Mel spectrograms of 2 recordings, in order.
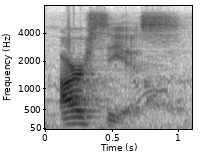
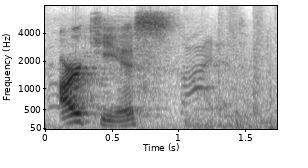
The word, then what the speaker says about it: Arceus: Because in Battle Revolution for Wii it was pronounced Arceus. Okay, And then in the Jewel of Life movie it's pronounced Arceus.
